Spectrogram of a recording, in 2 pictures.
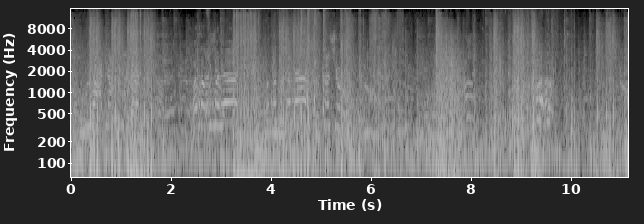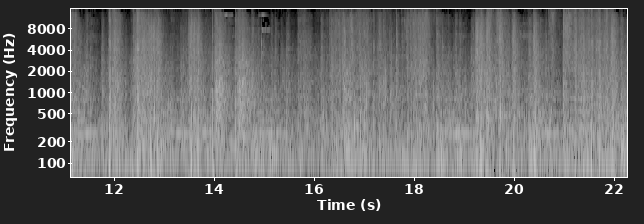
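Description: A film gunfight: dense, rapid gunfire, much of it in machine-gun-like bursts, over an action music score.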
